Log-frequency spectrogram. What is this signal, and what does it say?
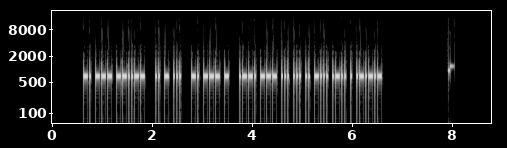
Morse code, heard as a keyed tone, about 40 wpm, 700 Hz. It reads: NO, ITS NOT POSSIBLE.
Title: Sentences from Top 600 Words 40wpm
